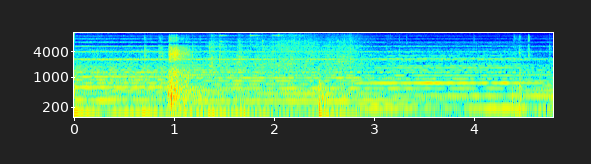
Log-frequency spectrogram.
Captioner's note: door slams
